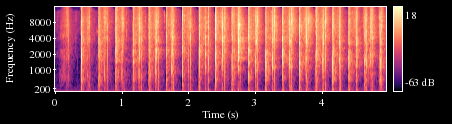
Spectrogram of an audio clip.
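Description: Playing cards being shuffled and drawn make many rapid, crisp slaps and taps in a steady, fast rhythm, fairly loud and with no talk.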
